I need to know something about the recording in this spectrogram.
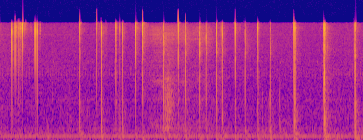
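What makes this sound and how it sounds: Long nails tap and scratch one solid clear ice cube, held in the hand and then set on a towel. About twenty-one sharp, bright clicks come at an uneven pace with a soft scraping stretch in the middle. Each tap dies out almost at once over a faint low hum.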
